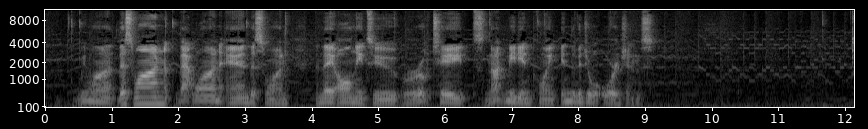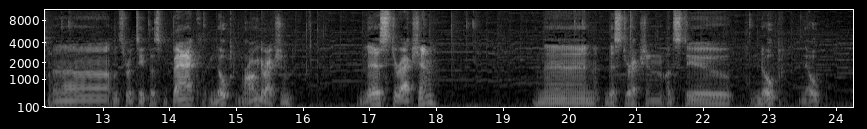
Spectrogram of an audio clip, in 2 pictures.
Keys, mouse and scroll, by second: 2.1 shift+right click, 3.2 right click, 4.2-5.2 drag, 6.1 ctrl+z, 6.5 click, 8.4-11.7 drag, 12.7 right click, 13.6 click, 15.3 ctrl+z, 16.0-17.8 drag, 18.8 shift+right click, 21.7 click, 21.7 shift+right click, 23.5 ctrl+z.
